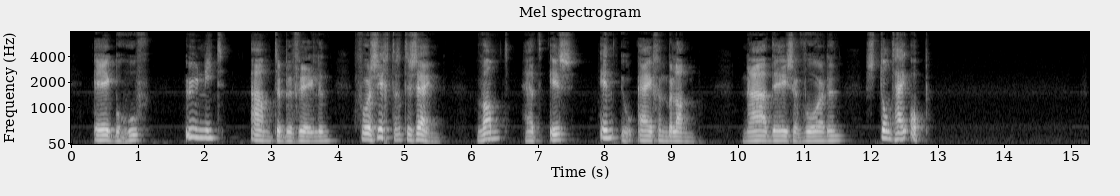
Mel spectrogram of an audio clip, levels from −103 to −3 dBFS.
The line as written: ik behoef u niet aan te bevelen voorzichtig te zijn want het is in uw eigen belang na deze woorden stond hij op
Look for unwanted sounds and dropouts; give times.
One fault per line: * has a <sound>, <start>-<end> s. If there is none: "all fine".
all fine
